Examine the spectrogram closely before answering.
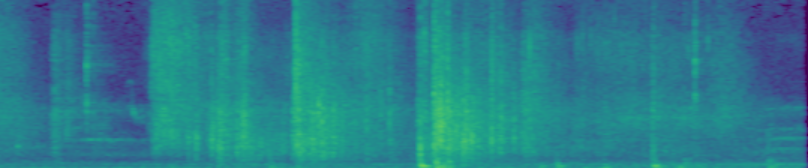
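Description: Paper pages rustle and flap as they are handled.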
